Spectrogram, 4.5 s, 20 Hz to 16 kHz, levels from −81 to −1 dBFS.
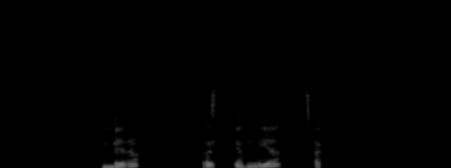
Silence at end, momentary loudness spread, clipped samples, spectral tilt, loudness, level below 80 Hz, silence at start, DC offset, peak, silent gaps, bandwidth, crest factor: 1.3 s; 13 LU; under 0.1%; -7.5 dB/octave; -49 LUFS; under -90 dBFS; 1 s; under 0.1%; -32 dBFS; 1.40-2.01 s, 2.17-2.33 s, 2.81-3.05 s; 7.4 kHz; 20 dB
